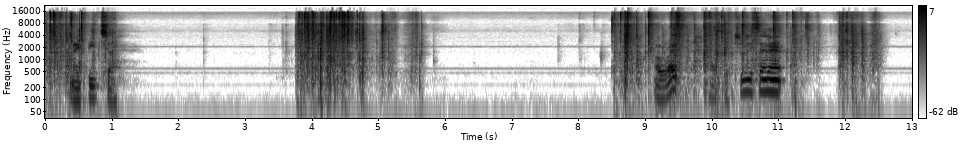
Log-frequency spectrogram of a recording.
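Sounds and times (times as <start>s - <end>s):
plastic bag crinkling: 0.0s - 1.1s, 3.6s - 5.8s, 8.5s - 12.7s.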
